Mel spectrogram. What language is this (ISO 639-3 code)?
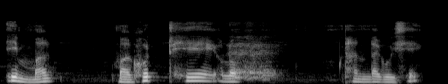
asm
